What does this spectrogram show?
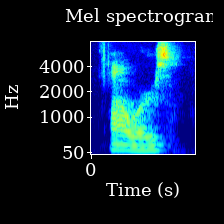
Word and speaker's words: ours: w sound there and then ours ours same thing just add a Z sound ours I do have I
